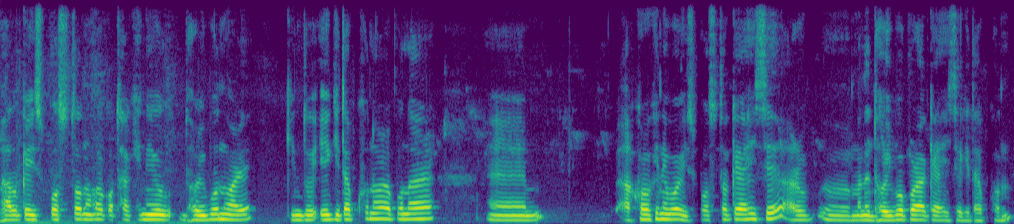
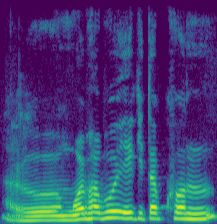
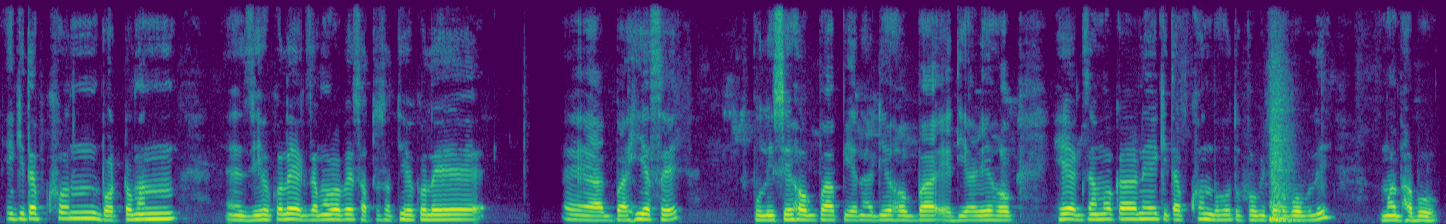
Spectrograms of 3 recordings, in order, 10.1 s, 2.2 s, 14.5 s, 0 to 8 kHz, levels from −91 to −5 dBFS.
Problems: none marked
